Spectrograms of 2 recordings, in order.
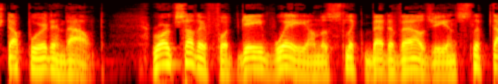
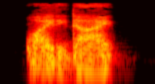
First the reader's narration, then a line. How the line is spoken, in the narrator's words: Bosch whispered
